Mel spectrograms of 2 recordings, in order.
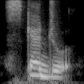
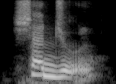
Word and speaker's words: schedule: The next one is really interesting because it has two pronunciations. In the US we say schedule. In UK people say schedule.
